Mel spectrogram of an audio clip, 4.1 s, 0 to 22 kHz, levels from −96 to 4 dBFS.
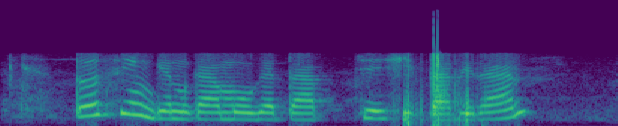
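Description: A speech clip carried over a telephone-band ADPCM path, with audio limited to roughly 250 Hz to 3.4 kHz, which fits G.726 ADPCM at 32 kbit/s. From 2.6 to 3.25 s, just after "ingen kamuketab", bit errors on an ADPCM link, at a rate that sounds like around a couple of percent, corrupt the difference codes. Each wrong bit throws off the decoder's adaptive step size and predictor, so the damage rings on briefly, heard as pops, rough gritty bursts and quick jumps in level.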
